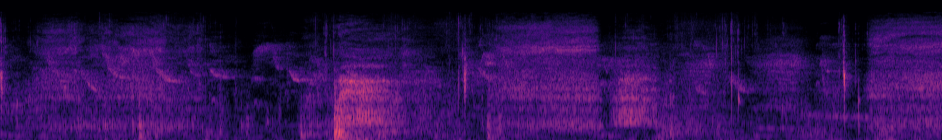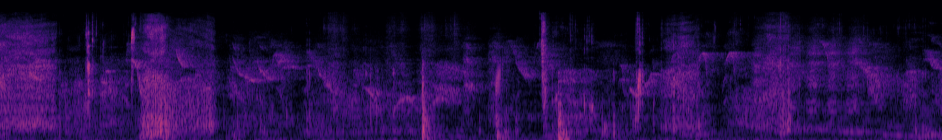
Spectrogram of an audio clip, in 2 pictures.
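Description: Close-up chewing and lip-smacking of pork and rice eaten by hand: wet, irregular mouth clicks and squelches. Near the end comes gnawing and sucking on a piece of pork on the bone.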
